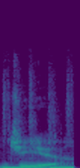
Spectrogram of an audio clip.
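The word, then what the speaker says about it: Jeah: It's spelled J-E-A-H. If you say it like how it's spelled, it's Gia.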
